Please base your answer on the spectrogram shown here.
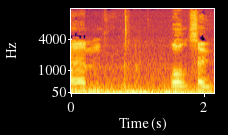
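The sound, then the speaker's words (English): Steady low engine and road rumble from a car being driven to work, running continuously beneath a person talking. “I'm actually driving to work, which is often a good time to record these.”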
